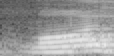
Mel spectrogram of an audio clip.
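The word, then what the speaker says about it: قُلْ: Kalau ibu nggak bisa ngucapin huruf qaf, ibu membaca kul huwallah salah loh. Qul huwallah harus pakai qaf. Katakanlah. Qul itu katakanlah. Kalau kul pakai kaf itu makanlah.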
